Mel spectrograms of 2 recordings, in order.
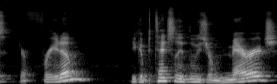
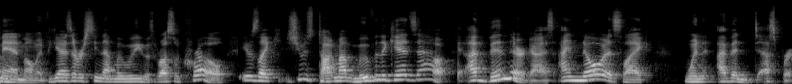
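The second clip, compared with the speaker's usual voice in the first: ordinary delivery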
